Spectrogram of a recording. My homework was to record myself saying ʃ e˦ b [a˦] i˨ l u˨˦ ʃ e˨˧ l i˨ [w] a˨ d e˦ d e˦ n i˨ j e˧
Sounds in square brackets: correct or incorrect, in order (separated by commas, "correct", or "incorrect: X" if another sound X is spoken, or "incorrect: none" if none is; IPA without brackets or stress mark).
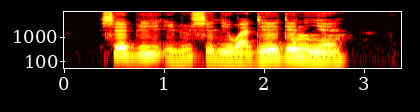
incorrect: i˦, correct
